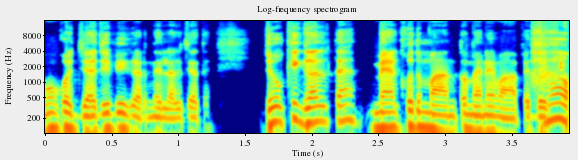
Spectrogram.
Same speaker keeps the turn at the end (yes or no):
no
